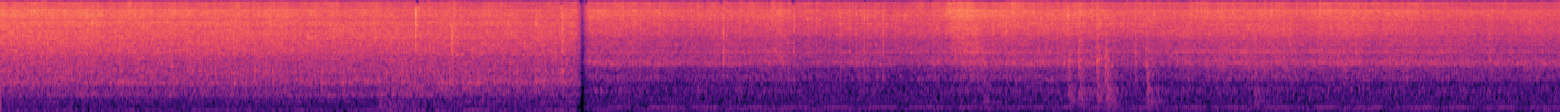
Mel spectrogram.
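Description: Steady sizzling of egg and carrots frying in a pan with a little added water, a continuous hiss with occasional stirring and no voices.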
